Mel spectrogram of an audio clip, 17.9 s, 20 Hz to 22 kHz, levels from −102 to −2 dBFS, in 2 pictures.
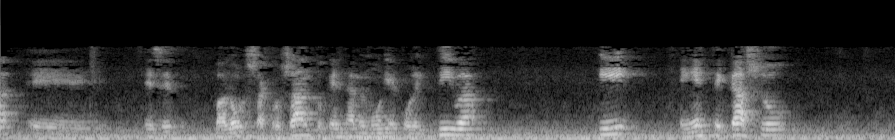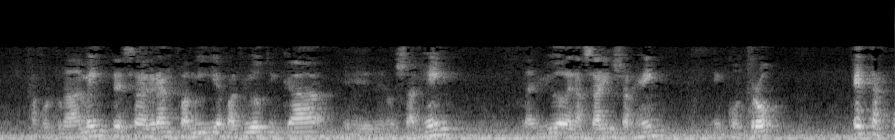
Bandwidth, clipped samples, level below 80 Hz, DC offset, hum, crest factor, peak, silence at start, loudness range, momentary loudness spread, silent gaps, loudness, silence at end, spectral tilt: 5.8 kHz; under 0.1%; -34 dBFS; under 0.1%; none; 20 dB; -6 dBFS; 0 s; 2 LU; 13 LU; none; -27 LUFS; 0 s; -11.5 dB/octave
